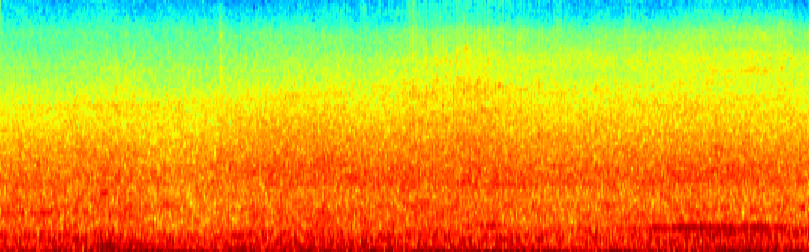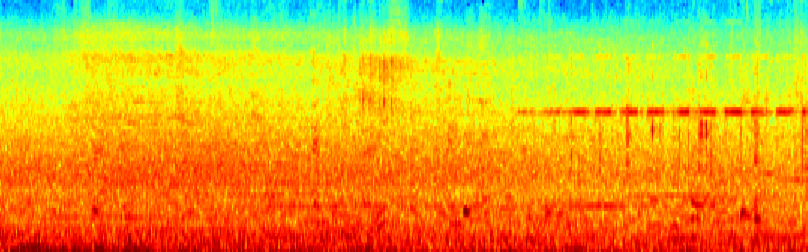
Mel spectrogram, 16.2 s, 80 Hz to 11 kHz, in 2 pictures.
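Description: Busy town-centre street: a low rumble of road traffic under the chatter of passers-by. A little over 13 seconds in, a pedestrian crossing's signal starts sounding a high steady tone.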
